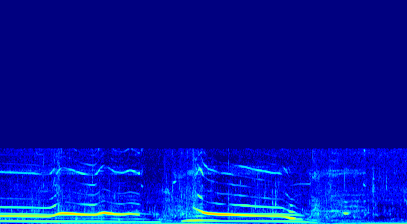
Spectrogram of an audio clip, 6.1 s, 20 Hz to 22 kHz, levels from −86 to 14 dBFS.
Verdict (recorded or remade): recorded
